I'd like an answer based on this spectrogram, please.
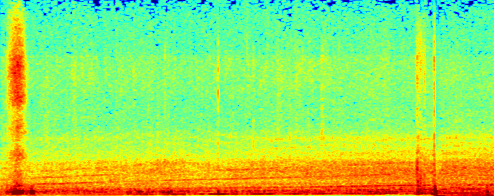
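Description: IO Hawk Legend lite e-scooter's electric motor whining while riding, its pitch rising slowly as it gathers speed. A brief rush of noise comes at the start and a couple of clicks about five seconds in.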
